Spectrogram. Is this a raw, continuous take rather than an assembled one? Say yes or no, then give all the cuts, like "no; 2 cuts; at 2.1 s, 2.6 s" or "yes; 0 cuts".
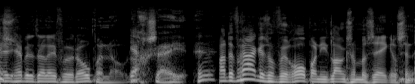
yes; 0 cuts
